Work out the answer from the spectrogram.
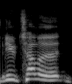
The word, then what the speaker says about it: Nutella: Is Nutella different to mini marshmallows? I suppose yeah, very it is. Different, yeah. Okay. It's a spread, and it's pronounced Nutella. Right. Because it's made of nuts.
